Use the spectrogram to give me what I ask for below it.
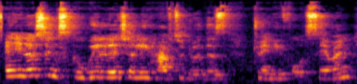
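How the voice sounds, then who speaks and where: A young woman talks through nursing school advice in an earnest, instructive vlog, stacking up lists of tasks. Her voice sits mid-pitch and comes from a little way off the mic. The room is echoey. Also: expressive, fairly quick, a little mellow, a little hiss or hum. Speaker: nursing student vlogger. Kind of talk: advice vlog talking to camera. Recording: roomy, slightly distant mic.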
